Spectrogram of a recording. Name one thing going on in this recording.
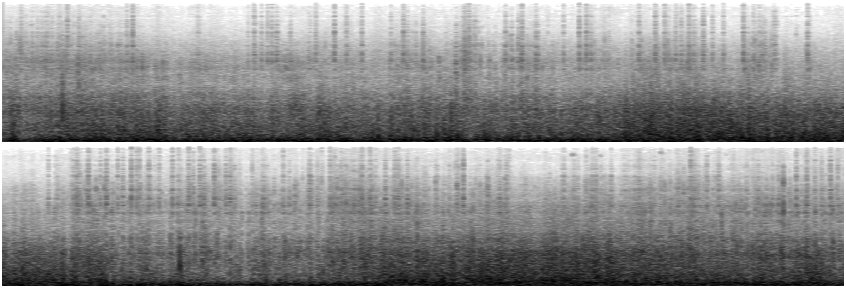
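Bicycle tyres rumble over a bumpy dirt trail.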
